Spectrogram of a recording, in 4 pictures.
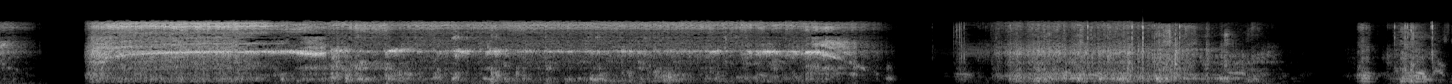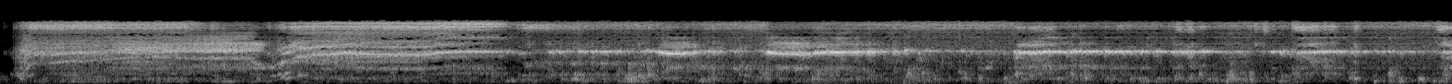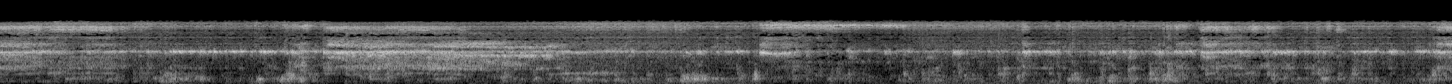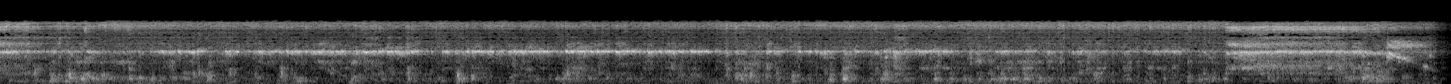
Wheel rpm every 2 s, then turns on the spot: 90, 230, 230, 230, 30, 20, 20, 90, 160, 210, 230, 230, 230, 230, 230, 230, 220, 230, 230, 230, 230, 230, 230, 230, 230, 230, 230, 230, 170.
10-14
